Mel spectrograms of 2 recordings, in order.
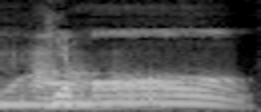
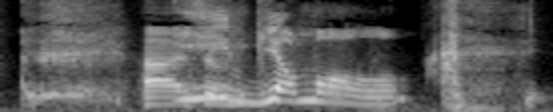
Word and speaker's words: Guillemot: Nasal. Mall. Guillemot. We are so tolerant of other cultures on this podcast. I'm just telling you how to correctly pronounce his name. Yves Guillemot.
